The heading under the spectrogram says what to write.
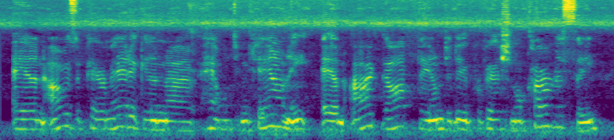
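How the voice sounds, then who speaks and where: With noticeable background noise, a woman in a north Georgia accent talks at a medium pitch and a moderate pace. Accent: Southern US (north Georgia). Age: 60s. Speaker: political candidate. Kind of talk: interview.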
